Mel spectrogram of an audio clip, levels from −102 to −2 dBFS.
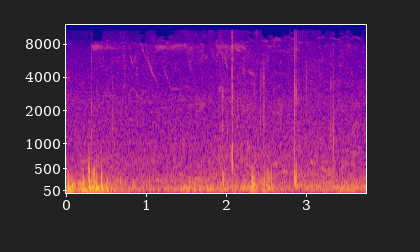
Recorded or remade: recorded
